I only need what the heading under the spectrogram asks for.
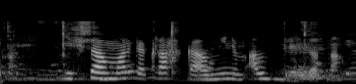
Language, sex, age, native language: Icelandic, female, 11, Icelandic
